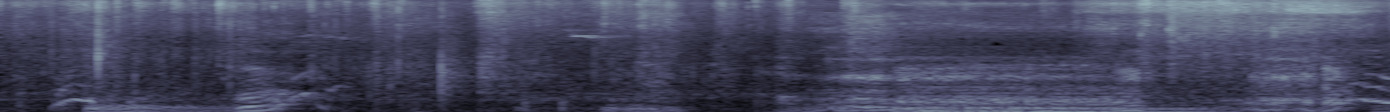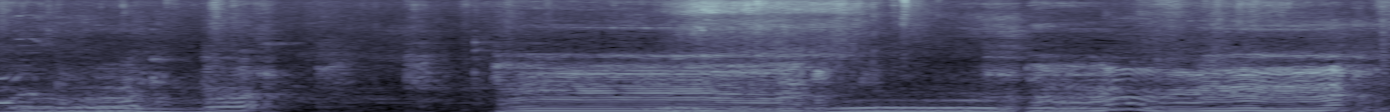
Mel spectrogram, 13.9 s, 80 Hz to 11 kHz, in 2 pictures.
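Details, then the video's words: Dogs growling in a 3D binaural recording, low rumbling growls with harmonic bands, rising and falling in long bursts, several overlapping snarls and short pauses between outbursts. "CANI RINGHIOSI"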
